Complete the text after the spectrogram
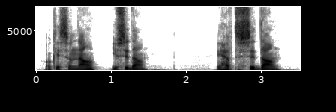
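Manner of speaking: usual speaking voice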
